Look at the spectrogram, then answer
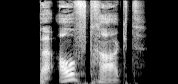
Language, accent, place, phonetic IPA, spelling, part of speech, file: German, Germany, Berlin, [bəˈʔaʊ̯fˌtʁaːkt], beauftragt, verb, De-beauftragt.ogg
- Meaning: past participle of beauftragen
